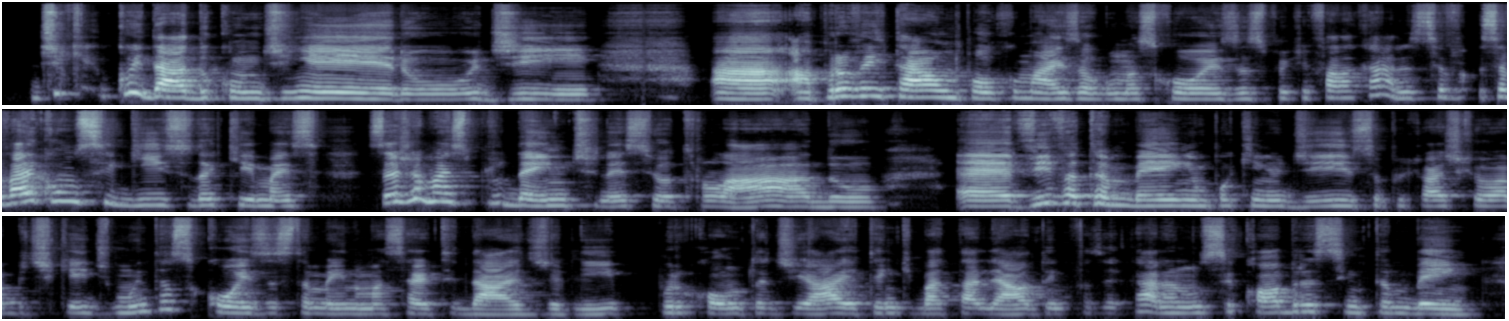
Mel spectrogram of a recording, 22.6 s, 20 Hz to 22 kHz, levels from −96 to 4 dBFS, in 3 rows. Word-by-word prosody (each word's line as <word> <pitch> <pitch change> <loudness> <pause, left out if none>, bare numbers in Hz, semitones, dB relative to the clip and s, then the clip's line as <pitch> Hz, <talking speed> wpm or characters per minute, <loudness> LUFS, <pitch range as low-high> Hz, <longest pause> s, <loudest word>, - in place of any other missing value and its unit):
de 295 +12 +3
que 300 -6 -11
cuidado 240 - +7
com 220 -3 -5
dinheiro, 200 -4 +1
de 180 -1 -4 0.6
a 190 -1 +8
aproveitar 270 +1 +6
um 240 - -2
pouco 220 -2 -6
mais 200 -1 0
algumas 190 -1 -5
coisas, 195 0 -5
porque 215 +2 -17
fala: 230 0 -3
"Cara, 310 -3 -5
você 215 +4 -3 0.2
você 235 +2 +3
vai 305 +5 +6
conseguir 315 -11 +4
isso 210 -1 -1
daqui, 215 0 -6
mas 185 -1 -3 0.2
seja 325 +9 +1
mais 335 0 +4
prudente 205 - -2
nesse 185 +1 -5
outro 180 +1 -10
lado, 170 -2 0 0.4
eh, 190 0 +5
viva 275 +8 0
também 200 -7 -1
um 195 - -10
pouquinho 200 -1 -10
disso". 190 +3 -6
Porque 195 0 -17
eu - - -1
acho 190 0 -7
que - - -15
eu 190 - -4
abdiquei 190 +1 -8
de 195 -1 -13
muitas 245 +10 -2
coisas 190 - -3
também 180 -2 -7
numa 170 0 -9
certa 170 0 -5
idade 155 0 -2
ali, 160 +2 -14 0.2
por 200 -1 -9
conta 180 -1 -7
de: 180 0 -10
"Ah, 180 +2 0
eu 175 - -3
tenho 185 +1 -12
que 185 - -18
batalhar. 170 -1 -2
Eu - - -12
tenho 170 -1 -15
que - - -32
fazer", 185 0 -23
cara, 210 -4 -3
não 195 +1 -8
se 205 +3 -1
cobra, 210 +2 -4
assim, 235 -3 -5
também 175 -6 -4
195 Hz, 180 wpm, -24 LUFS, 180-220 Hz, 0.6 s, a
